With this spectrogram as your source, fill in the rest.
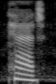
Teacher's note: articulated in the front part of the vocal tract, with the tongue half open and the lips in a spread position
